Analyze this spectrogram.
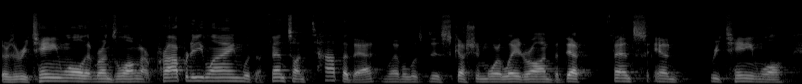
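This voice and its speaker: A man talks at a fairly quick pace in a plain, everyday voice, medium in pitch with ordinary variation. The recording is very clean, with a silent background. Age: 60s. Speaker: engineer presenting a development plan. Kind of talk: project presentation at public hearing. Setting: city commission meeting. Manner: casual, self-deprecating, with many fillers.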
